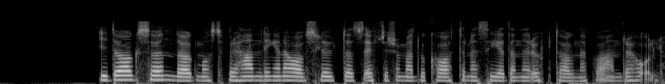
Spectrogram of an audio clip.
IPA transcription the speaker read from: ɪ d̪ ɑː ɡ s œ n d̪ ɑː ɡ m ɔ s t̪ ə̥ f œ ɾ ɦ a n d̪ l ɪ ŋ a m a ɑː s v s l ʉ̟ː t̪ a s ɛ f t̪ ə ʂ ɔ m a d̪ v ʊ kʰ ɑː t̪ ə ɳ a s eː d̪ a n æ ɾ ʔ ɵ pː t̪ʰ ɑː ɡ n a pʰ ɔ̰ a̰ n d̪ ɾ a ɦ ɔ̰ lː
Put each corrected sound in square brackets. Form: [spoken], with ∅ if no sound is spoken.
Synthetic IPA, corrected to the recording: ɪ d̪ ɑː ɡ s œ n d̪ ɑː ɡ m ɔ s t̪ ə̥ f œ ɾ ɦ a n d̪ l ɪ ŋ a [ɳ] a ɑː [∅] v s l ʉ̟ː t̪ a s ɛ f t̪ ə ʂ ɔ m a d̪ v ʊ kʰ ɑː t̪ ə ɳ a s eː d̪ a n æ ɾ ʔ ɵ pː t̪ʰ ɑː ɡ n a pʰ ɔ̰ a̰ n d̪ ɾ a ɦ ɔ̰ lː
